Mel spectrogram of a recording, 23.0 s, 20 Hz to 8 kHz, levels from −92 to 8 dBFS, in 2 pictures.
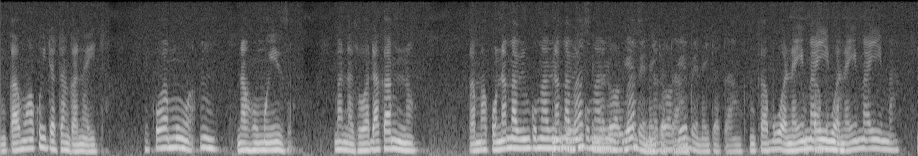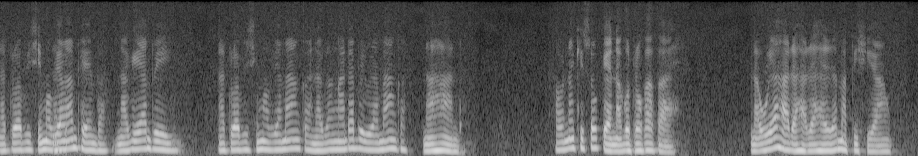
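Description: From 1.36 to 1.80 s and again from 3.78 to 4.18 s, the pauses lose their room texture and turn into a flat, even hiss about 5 dB quieter than the surrounding background. The same comfort noise in place of the background returns at 11.38 to 11.46 s at an unchanged level, at 13.86 to 14.20 s about 3 dB down, across a longer stretch from 16.64 to 18.40 s, and from 22.80 s to the end, again about 3 dB down. The likely cause is discontinuous transmission. The sender stops sending during silence, and the receiver generates a synthetic stand-in that lacks the real room's small variations.

At 2.86 to 2.96 s and 5.36 to 5.86 s, the speech itself is cut short and steady noise takes its place, removing roughly 60 ms and 180 ms of sound. This is sound dropped by the voice detector, likely because quiet trailing speech was judged to be background, so comfort noise was played until the detector triggered again.

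From 6.90 to 12.30 s, a doubled audio track appears. A second, somewhat quieter copy of the speech trails around 0.7 s behind, dry and full-band, and switches in and out abruptly. This is likely from the same audio being captured again by a slower path and mixed back in. Throughout, the call codec's band limit leaves nothing above 8 kHz.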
